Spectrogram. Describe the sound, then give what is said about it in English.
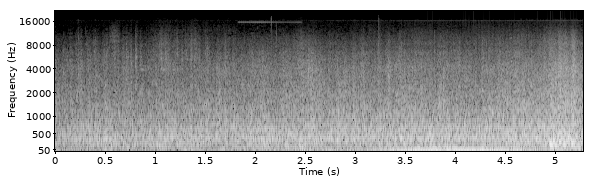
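A train picking up speed along the track, its rumbling, rattling wheel noise steady and dense, swelling slightly louder toward the end. “The train is moving faster, shaking more than it did.”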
